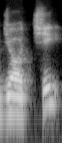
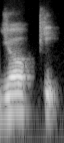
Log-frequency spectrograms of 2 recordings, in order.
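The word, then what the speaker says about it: giochi: jadi joki Oke kemudian di sini ada cahaya Hai kode CH itu kita bacanya seperti kak ya Jadi bukan jochi tapi joki tuh ya sedikit tentang pelafalannya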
